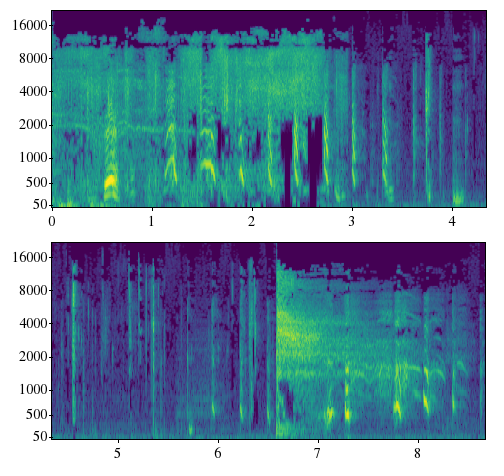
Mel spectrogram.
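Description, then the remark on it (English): A voice mimics an exaggerated, loud slurping sip of water: two breathy, hissing bursts separated by a stretch of small mouth clicks, mixed with laughter. “It's just uh, my mic picks up a lot, and I'm really afraid that like a sip, a, a simple sip of water is just going to be like.”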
